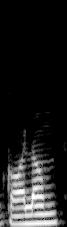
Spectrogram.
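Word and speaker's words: column: तो इसको पढ़ेंगे AUTUM आटम, फिर COLUM कॉलम, फिर DAM डैम।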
